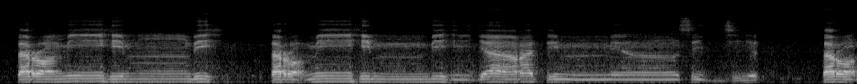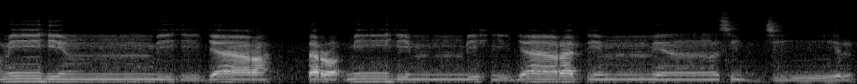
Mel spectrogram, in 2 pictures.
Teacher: suaranya itu suara mim matinya seperti berdengung, tetapi dengungnya tidak sempurna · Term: ikhfa syafawi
